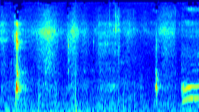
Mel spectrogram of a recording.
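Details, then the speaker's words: A child who has had hiccups for a long time today tries to talk through them: two abrupt, short catching sounds about two seconds apart in a quiet room, then a voice starts; hiccups. "It's hard to talk with the hiccups, huh? It's hard to talk with. Oh, really? You had those a long time today, huh?"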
